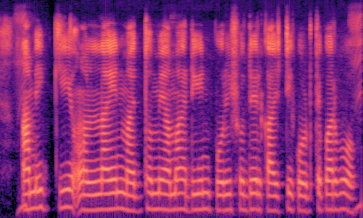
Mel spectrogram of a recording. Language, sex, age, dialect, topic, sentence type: Bengali, female, 41-45, Jharkhandi, banking, question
